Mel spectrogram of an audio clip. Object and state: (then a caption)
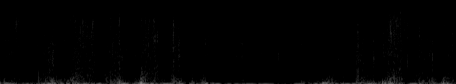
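Plastic bubble wrap crinkled. A small bundle of clear plastic bubble wrap is squeezed and crinkled in the hands right at the mic, worked by fingers with long nails. The result is a steady, close, rustling crinkle with bright crackles over a heavy low rumble, swelling and easing in soft waves without clear pauses.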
